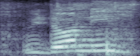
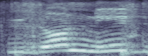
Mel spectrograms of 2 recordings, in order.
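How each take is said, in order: Both takes have the same delivery.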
